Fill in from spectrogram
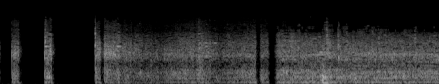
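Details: Broadband noise with brief dropouts and faint clicks, like a vehicle or wind, with no animal calls heard.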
